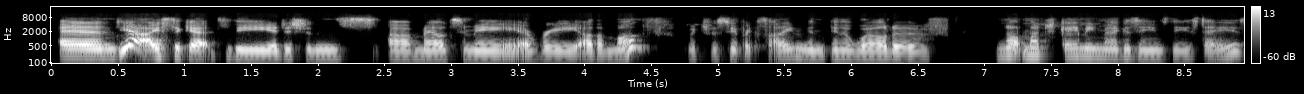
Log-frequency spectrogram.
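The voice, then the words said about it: Australian accent. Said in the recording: “if you can't tell from my accent, I am from Australia”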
